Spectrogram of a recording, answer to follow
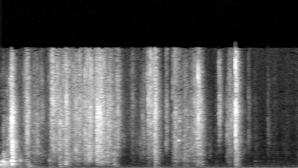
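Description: Foil card pack and cardboard box being handled and opened: irregular crinkling, rustling and scraping, with a sharper crackle just after the start and more near the middle and about three and a half seconds in.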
